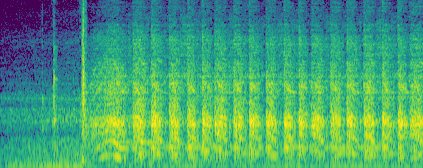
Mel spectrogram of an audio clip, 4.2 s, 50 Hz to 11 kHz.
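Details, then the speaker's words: 1997 Mercedes-Benz E320, starter cranking with meter on cam sensor signal wire: steady churn around four beats per second, never fires; no signal from cam sensor. Crank no start. "now what the car does is cranks but no start"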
